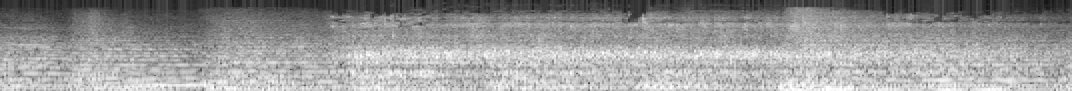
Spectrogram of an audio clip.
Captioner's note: cheering and applauding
